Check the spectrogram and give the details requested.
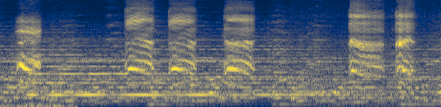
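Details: American crow at a backyard feeder giving six harsh, nasal caws in uneven bursts, some in quick pairs, over a soft steady musical hum.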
